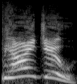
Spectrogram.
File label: behind you, male; Half-Life 2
